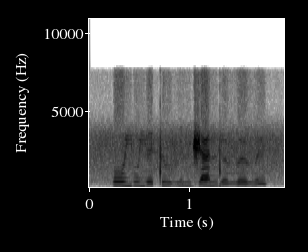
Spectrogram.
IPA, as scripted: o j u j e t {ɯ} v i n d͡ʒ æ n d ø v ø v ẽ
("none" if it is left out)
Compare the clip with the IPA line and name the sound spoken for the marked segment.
ɯ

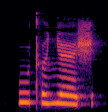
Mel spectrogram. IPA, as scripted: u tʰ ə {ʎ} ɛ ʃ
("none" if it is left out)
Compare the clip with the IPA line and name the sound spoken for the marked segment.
ʎ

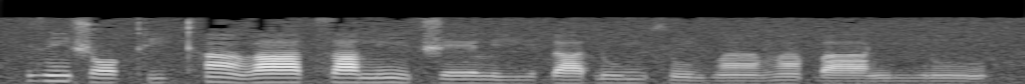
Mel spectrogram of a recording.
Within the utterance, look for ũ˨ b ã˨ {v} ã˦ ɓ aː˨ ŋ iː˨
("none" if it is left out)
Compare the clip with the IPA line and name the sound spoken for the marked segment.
v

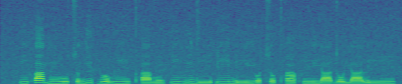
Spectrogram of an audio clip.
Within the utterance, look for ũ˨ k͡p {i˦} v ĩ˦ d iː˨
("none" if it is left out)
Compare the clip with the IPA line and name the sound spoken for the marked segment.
i˦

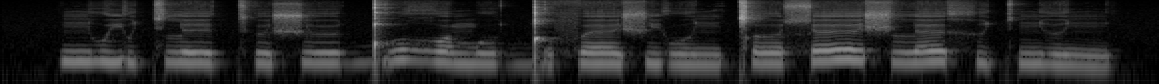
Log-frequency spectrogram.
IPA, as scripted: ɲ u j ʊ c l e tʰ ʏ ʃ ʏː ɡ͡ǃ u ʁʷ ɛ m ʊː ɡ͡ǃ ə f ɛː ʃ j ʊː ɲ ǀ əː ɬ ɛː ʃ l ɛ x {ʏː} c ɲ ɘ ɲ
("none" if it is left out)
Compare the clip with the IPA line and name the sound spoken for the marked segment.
ʏ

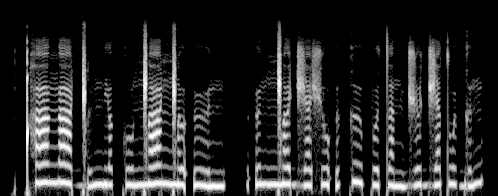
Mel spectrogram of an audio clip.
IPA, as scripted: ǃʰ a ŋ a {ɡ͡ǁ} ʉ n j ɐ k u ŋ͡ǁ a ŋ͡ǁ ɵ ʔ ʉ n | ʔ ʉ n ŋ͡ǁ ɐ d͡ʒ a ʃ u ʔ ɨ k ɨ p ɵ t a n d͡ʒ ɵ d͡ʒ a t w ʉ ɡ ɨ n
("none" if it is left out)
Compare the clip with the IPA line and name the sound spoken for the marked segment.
ɡ͡ǁ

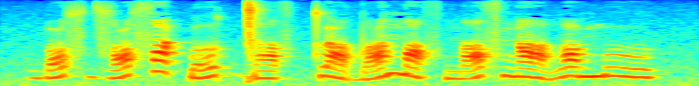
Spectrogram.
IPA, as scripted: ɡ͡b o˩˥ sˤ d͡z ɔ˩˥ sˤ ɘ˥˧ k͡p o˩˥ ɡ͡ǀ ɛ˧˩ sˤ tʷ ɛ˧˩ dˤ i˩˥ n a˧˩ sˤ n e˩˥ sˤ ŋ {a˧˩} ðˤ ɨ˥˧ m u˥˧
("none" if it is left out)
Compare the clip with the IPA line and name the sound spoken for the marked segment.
a˧˩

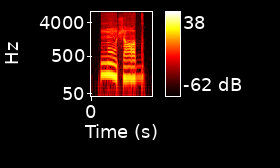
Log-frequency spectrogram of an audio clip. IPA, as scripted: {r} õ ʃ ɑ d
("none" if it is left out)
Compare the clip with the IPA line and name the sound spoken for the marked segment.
n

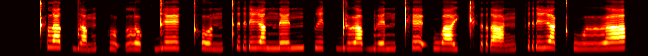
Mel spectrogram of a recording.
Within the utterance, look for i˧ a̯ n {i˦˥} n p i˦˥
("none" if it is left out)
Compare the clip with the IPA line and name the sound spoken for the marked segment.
e˦˥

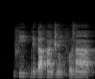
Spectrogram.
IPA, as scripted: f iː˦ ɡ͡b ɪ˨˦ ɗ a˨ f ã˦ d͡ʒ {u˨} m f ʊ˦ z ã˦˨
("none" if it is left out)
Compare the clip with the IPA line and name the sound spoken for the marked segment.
ũ˨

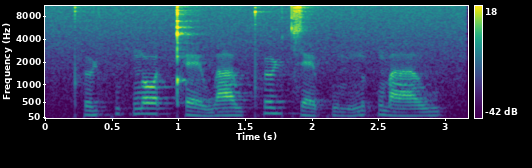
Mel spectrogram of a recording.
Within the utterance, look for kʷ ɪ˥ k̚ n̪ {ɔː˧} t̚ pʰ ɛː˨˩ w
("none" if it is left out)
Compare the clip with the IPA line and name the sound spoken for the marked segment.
ɔː˥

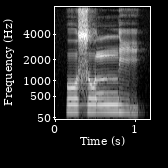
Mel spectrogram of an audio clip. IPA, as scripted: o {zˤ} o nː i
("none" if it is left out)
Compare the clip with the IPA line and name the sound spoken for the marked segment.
z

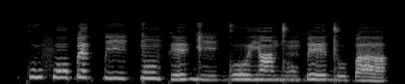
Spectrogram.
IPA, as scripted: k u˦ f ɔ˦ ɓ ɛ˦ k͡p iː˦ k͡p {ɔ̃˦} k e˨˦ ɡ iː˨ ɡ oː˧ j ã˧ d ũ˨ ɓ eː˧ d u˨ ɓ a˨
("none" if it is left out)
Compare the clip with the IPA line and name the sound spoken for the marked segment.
ɔ̃˦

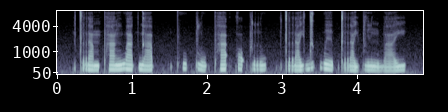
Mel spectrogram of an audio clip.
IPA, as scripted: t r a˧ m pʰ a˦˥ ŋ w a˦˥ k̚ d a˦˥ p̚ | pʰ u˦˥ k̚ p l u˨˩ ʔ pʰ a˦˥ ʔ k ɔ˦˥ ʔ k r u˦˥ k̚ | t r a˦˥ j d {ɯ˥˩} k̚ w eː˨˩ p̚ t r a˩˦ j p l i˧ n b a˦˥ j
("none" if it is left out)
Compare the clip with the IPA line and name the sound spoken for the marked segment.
ɯ˥˩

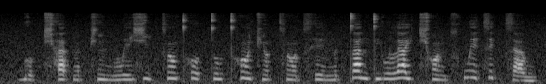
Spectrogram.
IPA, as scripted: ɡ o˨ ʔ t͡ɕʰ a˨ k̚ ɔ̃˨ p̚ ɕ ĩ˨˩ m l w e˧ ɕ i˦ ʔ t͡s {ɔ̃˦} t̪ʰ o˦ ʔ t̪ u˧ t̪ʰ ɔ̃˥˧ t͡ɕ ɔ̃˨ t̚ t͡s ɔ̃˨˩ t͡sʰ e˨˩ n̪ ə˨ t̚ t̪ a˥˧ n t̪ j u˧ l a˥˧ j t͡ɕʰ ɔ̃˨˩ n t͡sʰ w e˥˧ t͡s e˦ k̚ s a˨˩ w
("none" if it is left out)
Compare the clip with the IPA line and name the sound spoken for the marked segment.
ɔ̃˦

